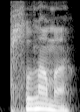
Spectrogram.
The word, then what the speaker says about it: plumber: an aerophone danira and it has a silent B in the middle it's PLU mb e our plumber do you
